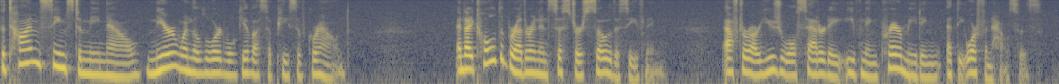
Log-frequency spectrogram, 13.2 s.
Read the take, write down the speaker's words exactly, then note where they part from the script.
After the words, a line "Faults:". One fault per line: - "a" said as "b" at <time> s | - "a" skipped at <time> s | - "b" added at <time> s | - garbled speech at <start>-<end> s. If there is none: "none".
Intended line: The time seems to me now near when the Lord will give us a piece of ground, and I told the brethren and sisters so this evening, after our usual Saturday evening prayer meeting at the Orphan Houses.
The time seems to me now near when the Lord will give us a piece of ground, and I told the brethren and sisters so this evening, after our usual Saturday evening prayer meeting at the Orphan Houses.
Faults:
none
